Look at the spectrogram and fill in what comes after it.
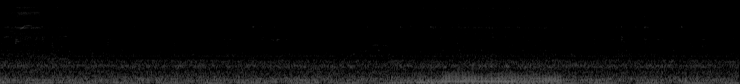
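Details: Rei, a female French Bulldog, asleep and snoring: one low, buzzy harmonic snore in the middle of the clip over a constant rushing background noise.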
